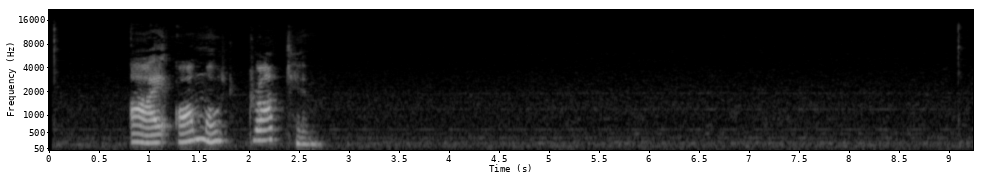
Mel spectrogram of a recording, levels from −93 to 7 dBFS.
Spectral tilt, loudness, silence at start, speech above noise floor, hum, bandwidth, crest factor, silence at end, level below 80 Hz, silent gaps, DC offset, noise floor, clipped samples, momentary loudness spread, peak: -5.5 dB/octave; -30 LUFS; 0.8 s; 38 dB; none; 14.5 kHz; 20 dB; 6.5 s; -78 dBFS; none; under 0.1%; -67 dBFS; under 0.1%; 15 LU; -16 dBFS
